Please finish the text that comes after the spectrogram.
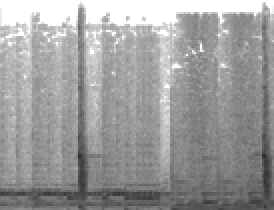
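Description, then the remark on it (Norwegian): A short page-turn cue chime signalling the listener to turn to the next page: a bright bell-like ding rings out twice over a steady tonal musical backing, clear, with no voices. “Husk bare å bla om til neste side når du hører denne lyden.”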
